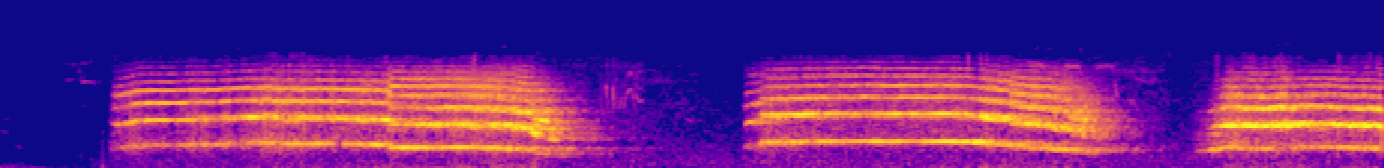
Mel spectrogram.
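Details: Trained working kumki elephant trumpets in long, steady, brassy blasts of about three seconds each, the pitch sliding down at the end of each blast, with short silent gaps between them.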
